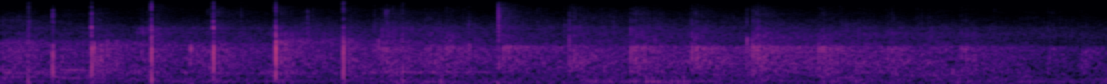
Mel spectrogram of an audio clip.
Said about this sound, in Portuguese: Vamos aplaudir mais uma vez.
